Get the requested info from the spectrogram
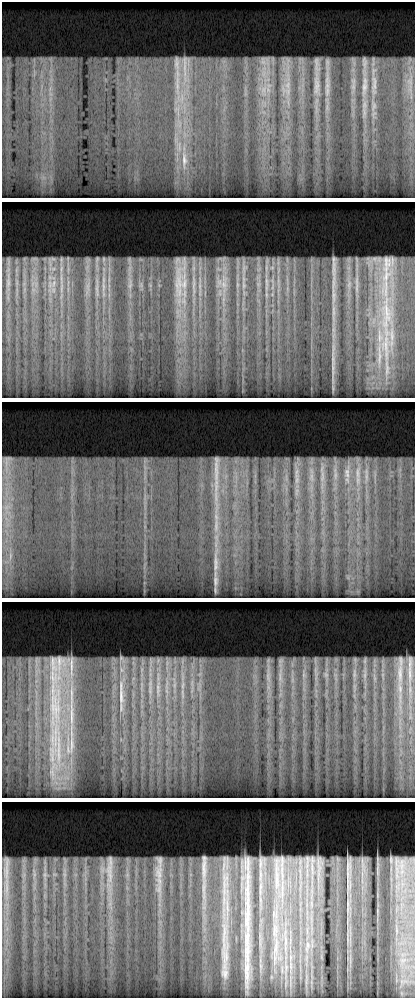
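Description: Vintage Gillette Flare Tip double-edge safety razor scraping through lathered stubble on the jaw and neck in short strokes, against the grain: a faint, scratchy crackle of separate strokes. Near the end there is a louder run of hands rubbing over the face.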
